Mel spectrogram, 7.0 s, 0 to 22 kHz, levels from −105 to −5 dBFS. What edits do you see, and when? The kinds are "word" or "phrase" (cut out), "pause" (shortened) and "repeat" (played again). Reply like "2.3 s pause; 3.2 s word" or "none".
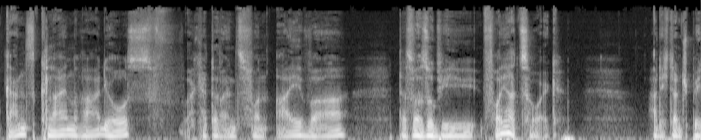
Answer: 2.2 s word; 4.4 s word; 4.8 s word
